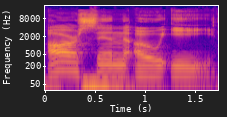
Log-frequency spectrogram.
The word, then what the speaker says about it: Arsinoe: To hopefully save myself some audio pain in the future, this name is pronounced Arsinoe, not Arsinoe, end of note 10, or Berenike, but no other Greek names.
